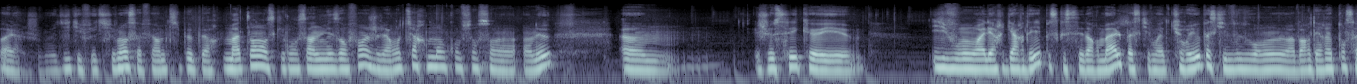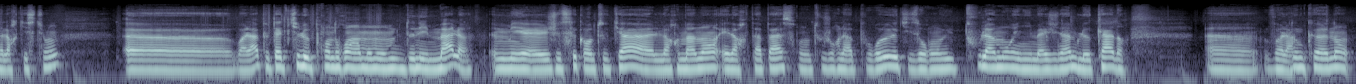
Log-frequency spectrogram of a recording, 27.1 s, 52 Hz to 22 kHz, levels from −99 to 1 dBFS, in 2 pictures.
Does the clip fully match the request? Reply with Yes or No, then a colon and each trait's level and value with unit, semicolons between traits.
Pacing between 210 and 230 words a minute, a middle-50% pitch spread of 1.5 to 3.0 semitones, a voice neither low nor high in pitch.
No: average, 200 wpm; average, 2.7 semitones; medium, 155 Hz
